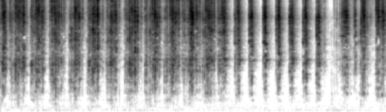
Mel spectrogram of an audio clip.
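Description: Long pointed nails scratch aggressively across the hollow metal mesh grille of a silver condenser microphone. About thirty rapid, uneven strokes produce harsh, bright, hissing scrapes, each one short and dry with almost no low end.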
